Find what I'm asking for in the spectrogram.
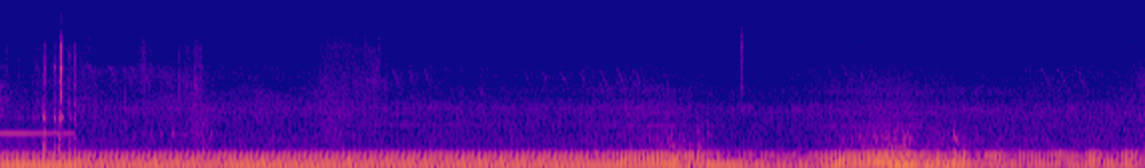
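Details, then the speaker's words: Chevrolet Cruze four-cylinder just after spark plug replacement: fires right up into an even, low idle rumble with no misfire, stumble or ticking; healthy. "All right, so she fired right up. It's running really good right now."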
